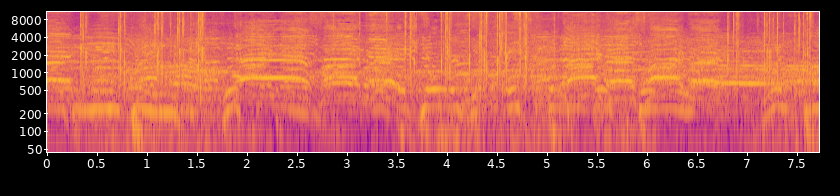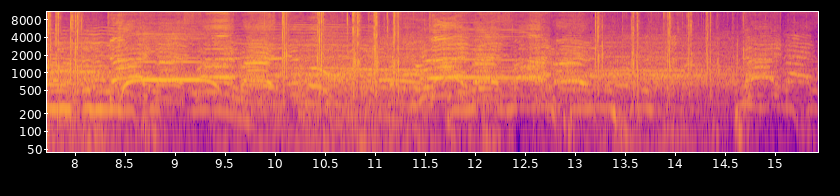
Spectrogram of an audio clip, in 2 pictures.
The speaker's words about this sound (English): And then the crowd began erupting into chants, screaming, "Divest Harvard!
